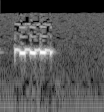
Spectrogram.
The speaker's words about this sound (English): The phone's ringing. It's okay, I'll answer it. I'm expecting a call.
